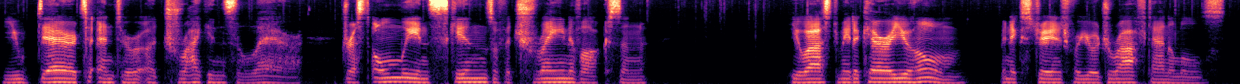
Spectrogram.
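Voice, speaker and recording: Man acting solemn ancient dragon, slow and proud. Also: mid-range voice, steady tone, a bit bright. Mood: solemn, tender. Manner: solemn, formal, measured. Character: ancient proud male dragon, scolding yet devoted to rider. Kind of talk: dramatic fantasy roleplay monologue.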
